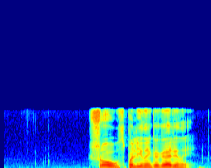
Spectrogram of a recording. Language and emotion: Russian, positive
